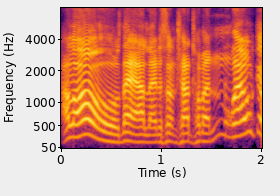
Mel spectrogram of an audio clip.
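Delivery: put-on old-fashioned, old-timey microphone announcer voice. Showing how a voice sounds through the microphone: old-timey microphone announcer voice. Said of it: "like an old-timey".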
